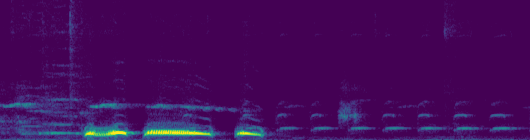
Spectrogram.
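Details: Lure call of the spotted dove for hunting, clear double-coo type: a stuttered note, a long mellow coo and a short coo, followed by a thin high whistle and evenly spaced short pips repeating about three times a second.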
